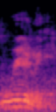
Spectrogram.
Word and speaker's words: Reyle: name and really uh is my last name spelled r e y l e but pronounced really uh and I'm 83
